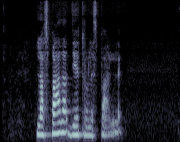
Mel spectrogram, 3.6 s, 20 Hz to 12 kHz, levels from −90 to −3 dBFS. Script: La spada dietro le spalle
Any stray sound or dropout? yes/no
no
